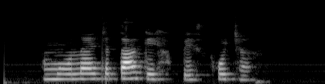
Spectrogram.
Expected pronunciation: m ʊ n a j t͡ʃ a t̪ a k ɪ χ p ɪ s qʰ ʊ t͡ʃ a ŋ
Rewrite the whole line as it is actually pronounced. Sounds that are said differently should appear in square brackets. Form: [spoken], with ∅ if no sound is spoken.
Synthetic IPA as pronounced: m ʊ n a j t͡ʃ a t̪ a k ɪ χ p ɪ s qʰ ʊ t͡ʃ a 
